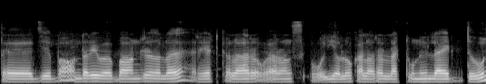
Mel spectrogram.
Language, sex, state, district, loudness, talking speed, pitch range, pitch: Chakma, male, Tripura, Dhalai, -17 LUFS, 185 wpm, 130-135 Hz, 130 Hz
